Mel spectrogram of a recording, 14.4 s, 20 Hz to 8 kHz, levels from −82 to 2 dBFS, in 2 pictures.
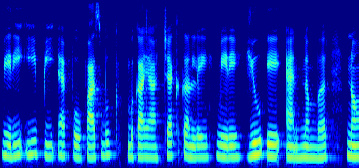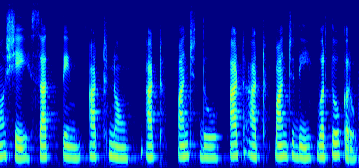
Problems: none marked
